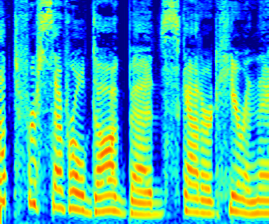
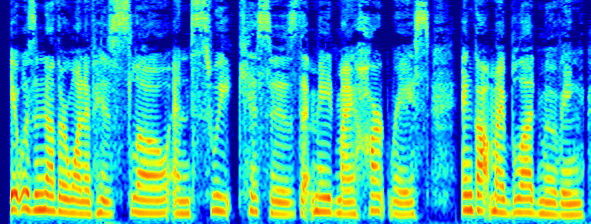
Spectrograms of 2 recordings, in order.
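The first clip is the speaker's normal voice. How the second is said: ordinary delivery, nothing marked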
